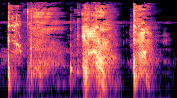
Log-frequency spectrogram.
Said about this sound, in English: you can always tell it's a podcast after payday because I cough a whole lot more.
